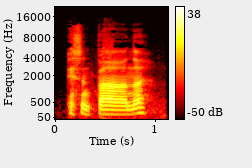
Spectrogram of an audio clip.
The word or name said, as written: Eas an Bana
